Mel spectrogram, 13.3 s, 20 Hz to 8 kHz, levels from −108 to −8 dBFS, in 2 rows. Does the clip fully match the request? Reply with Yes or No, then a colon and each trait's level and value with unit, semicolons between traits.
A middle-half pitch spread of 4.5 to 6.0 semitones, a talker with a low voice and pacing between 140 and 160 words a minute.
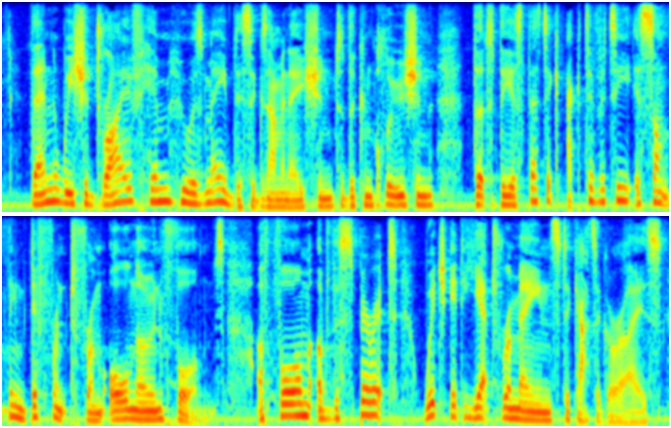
Yes: average, 4.9 semitones; low, 125 Hz; average, 155 wpm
